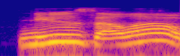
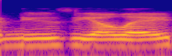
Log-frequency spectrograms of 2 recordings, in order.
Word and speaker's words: Newsela: Newsella, or Newsela, depending on how you want to pronounce it, is another great website.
